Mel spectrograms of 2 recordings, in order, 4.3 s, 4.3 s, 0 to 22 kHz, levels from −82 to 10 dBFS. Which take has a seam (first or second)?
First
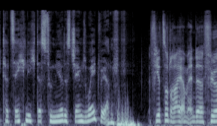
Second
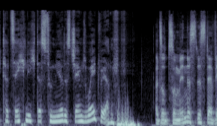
first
